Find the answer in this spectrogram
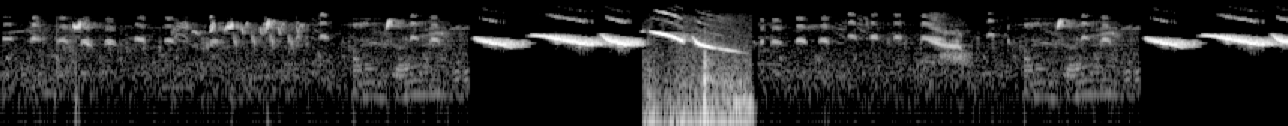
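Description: Green-winged saltator giving loud, rich whistled phrases of slurred notes, with bursts a second or two apart, over a busy background of high chirps from other small birds.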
